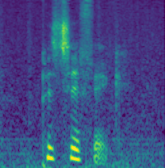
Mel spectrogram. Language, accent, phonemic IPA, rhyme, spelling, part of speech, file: English, US, /pəˈsɪfɪk/, -ɪfɪk, pacific, adjective, En-us-pacific.ogg
- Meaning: 1. Calm, peaceful 2. Preferring peace by nature; avoiding violence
